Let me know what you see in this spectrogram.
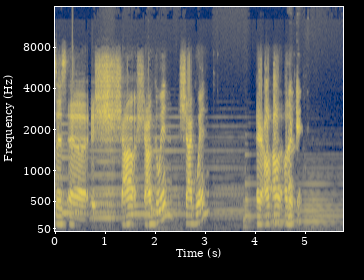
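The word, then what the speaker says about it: Sahuagin: That's enough to recognize that this creature is, and I'm probably going to mispronounce this, Shagwin? Here, I'll okay. Shahuagan. Apparently, that's how Matt Mercer pronounced it.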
